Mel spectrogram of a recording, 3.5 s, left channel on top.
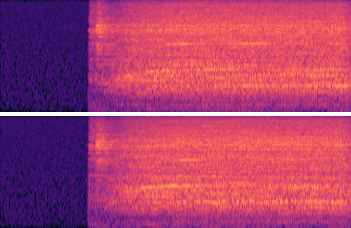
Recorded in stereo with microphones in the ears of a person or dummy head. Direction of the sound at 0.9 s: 30° right (ahead or behind).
